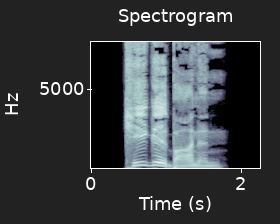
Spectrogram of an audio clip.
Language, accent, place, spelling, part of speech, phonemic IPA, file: German, Germany, Berlin, Kegelbahnen, noun, /ˈkeːɡl̩ˌbaːnən/, De-Kegelbahnen.ogg
- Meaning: plural of Kegelbahn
